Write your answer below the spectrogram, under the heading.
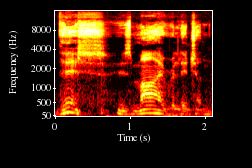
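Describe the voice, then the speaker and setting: A man playing a proud, guarded wilderness guide in an audio drama, laconic, stoic and measured. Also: on the low side, bright, forceful tone, a little hiss or hum, full character voice.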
